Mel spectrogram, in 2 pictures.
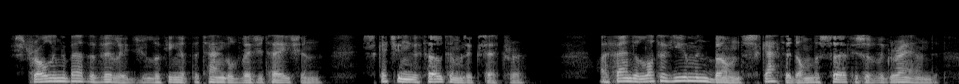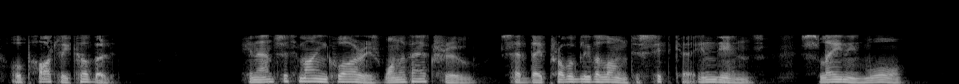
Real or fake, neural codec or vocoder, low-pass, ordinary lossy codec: real; none; 7.2 kHz; AAC, 16 kbps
